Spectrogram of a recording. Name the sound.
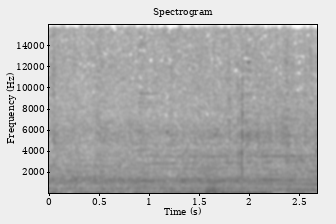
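honeybee swarm buzzing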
